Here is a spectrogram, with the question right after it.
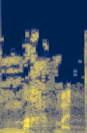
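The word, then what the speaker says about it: Mahmud (محمود): Mem, mim, ha, mim, dal is Mahmud. That's how you pronounce it.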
